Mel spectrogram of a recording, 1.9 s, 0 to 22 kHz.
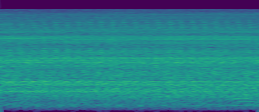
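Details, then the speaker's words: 2014 BMW 650 with N63 engine after timing repair and two new injectors, first start: steady, even idle with a smooth mechanical hiss and no knocks, ticks or misses; normal idle. "brought back to life no weird noises"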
